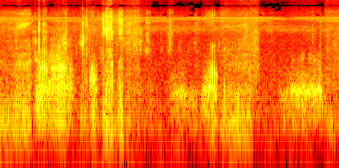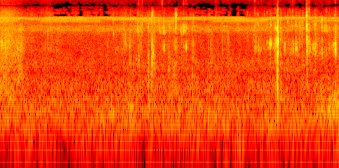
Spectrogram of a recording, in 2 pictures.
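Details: Wild raccoons eating close up, with natural chewing sounds: irregular bursts of wet munching and snuffling crowd the first four seconds, then fade to a quiet background with only a few sparse clicks.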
